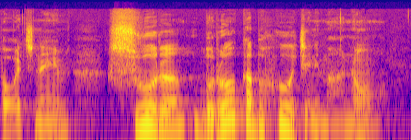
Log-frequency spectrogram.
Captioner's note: non-english speech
